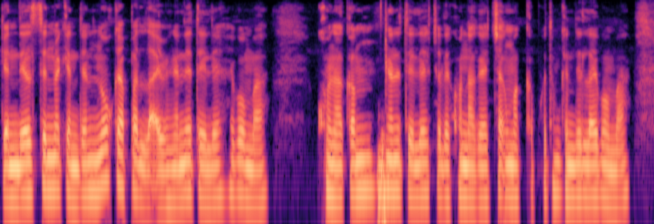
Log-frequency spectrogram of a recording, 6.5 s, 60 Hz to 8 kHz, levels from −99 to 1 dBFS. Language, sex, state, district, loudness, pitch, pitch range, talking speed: Wancho, male, Arunachal Pradesh, Longding, -17 LUFS, 110 Hz, 110-120 Hz, 265 wpm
